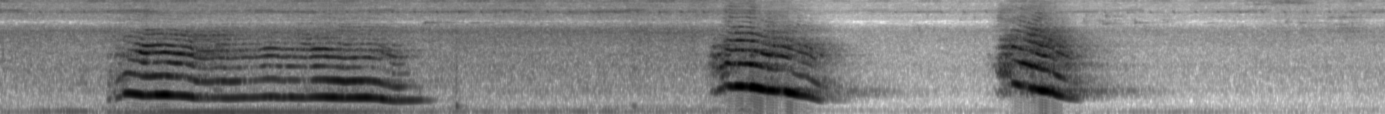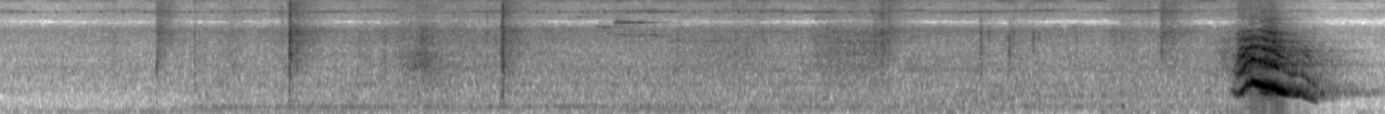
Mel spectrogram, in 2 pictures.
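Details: Asian elephant (Elephas maximus), squeaking call: begging for food.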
